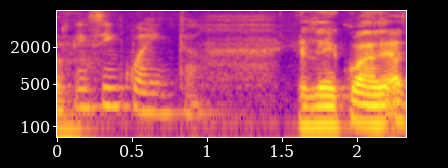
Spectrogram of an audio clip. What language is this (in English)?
Portuguese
